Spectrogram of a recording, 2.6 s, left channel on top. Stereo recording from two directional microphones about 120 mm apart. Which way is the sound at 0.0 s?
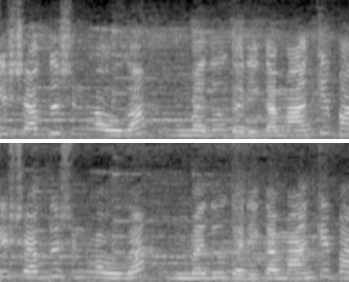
35° left (ahead or behind).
